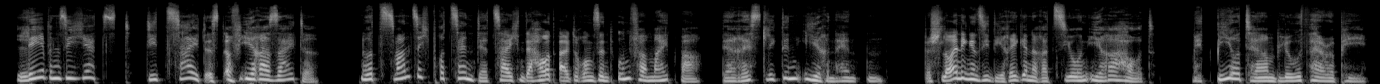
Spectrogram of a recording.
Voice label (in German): Werbung; Biotherm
